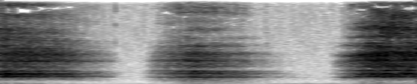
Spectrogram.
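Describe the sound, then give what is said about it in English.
Deliberate mouth breathing, with forceful inhales and exhales through an open mouth, heard as three long airy whooshes separated by brief silent pauses, with no talk. “You're going to inhale through the mouth. And exhale out the mouth.”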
